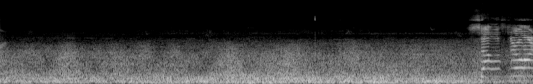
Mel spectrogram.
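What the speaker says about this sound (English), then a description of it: "Southwest Airlines 737-800 Heart Livery, service to San Jose." A Southwest Airlines Boeing 737-800 jet passes at San Diego with a steady, loud broadband engine roar throughout, ending with a short burst of higher-pitched sound.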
